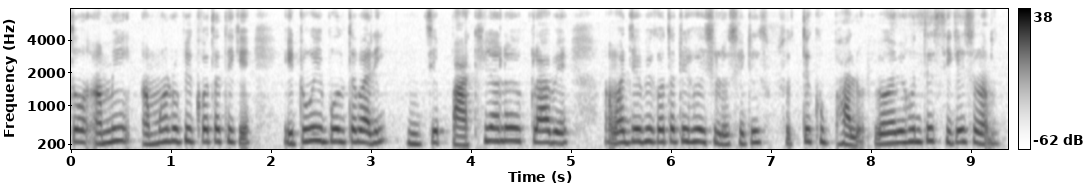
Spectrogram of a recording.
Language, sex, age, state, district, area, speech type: Bengali, female, 18-30, West Bengal, North 24 Parganas, rural, spontaneous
